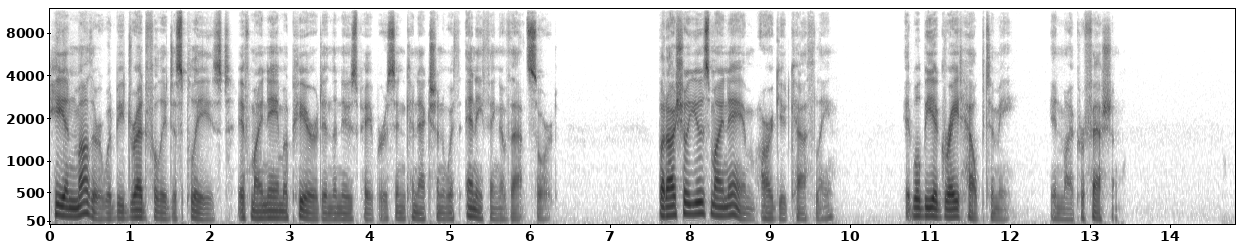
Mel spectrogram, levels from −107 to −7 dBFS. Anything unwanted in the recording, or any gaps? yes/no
no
